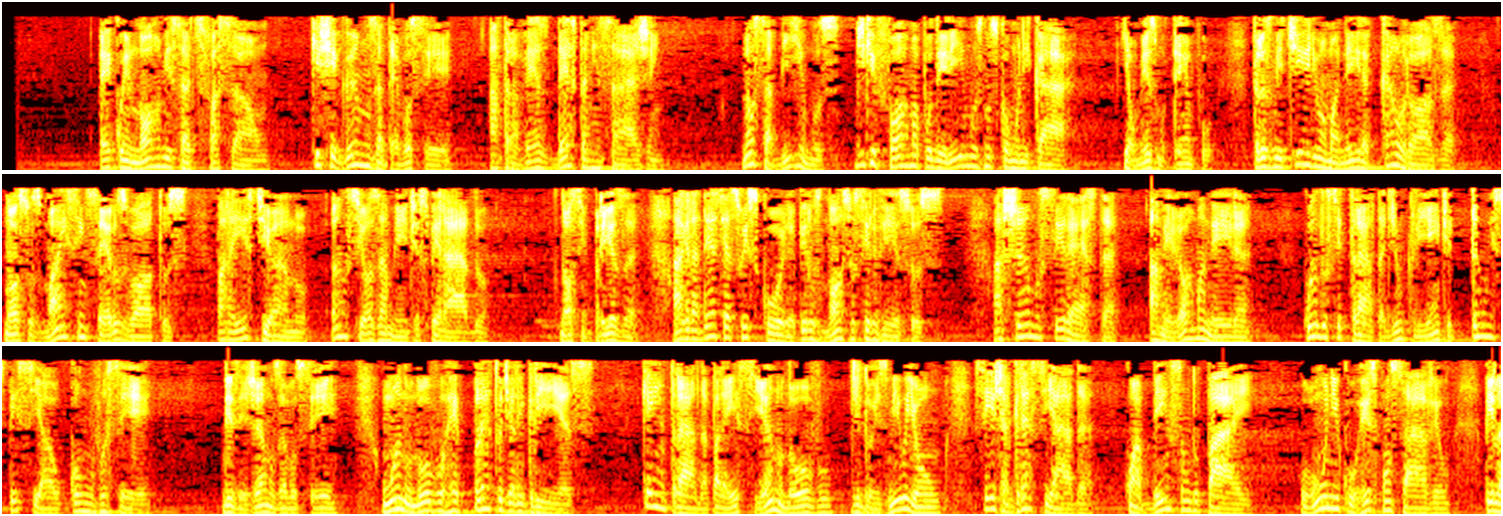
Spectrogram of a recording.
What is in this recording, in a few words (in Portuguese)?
Natal geral, masc; Telemensagens 2017; Natal & Ano Novo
